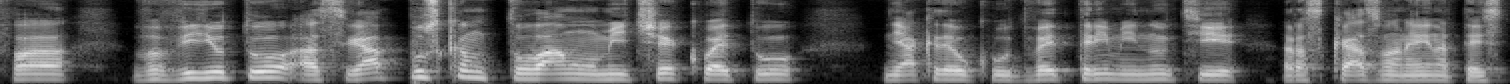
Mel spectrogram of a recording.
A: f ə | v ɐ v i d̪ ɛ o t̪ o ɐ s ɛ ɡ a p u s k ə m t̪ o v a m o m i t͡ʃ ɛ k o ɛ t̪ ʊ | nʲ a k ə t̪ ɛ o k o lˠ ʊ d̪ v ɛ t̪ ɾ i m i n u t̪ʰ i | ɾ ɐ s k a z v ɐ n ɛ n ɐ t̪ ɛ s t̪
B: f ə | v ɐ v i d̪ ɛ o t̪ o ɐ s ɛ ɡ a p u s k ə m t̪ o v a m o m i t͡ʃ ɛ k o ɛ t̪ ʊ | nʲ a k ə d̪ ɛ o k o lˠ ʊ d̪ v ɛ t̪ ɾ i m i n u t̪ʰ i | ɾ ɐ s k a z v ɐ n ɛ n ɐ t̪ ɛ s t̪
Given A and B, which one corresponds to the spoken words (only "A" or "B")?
B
